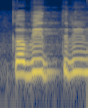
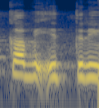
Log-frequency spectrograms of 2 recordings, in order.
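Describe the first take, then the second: First: कवित्री in three syllables: ka-vi-tree; wrong pronunciation. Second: कवियत्री with an extra syllable: ka-vi-it-tree; correct pronunciation. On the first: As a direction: run "vi" straight into "tree" in कवित्री. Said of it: "कवित्री नहीं होता". (कवित्री को बिना "यि" के बोलें) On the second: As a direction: separate the middle vowel in कवियत्री. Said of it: "कवियत्री होता है". (कवियत्री में बीच का स्वर अलग बोलें) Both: Shown as a demonstration.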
